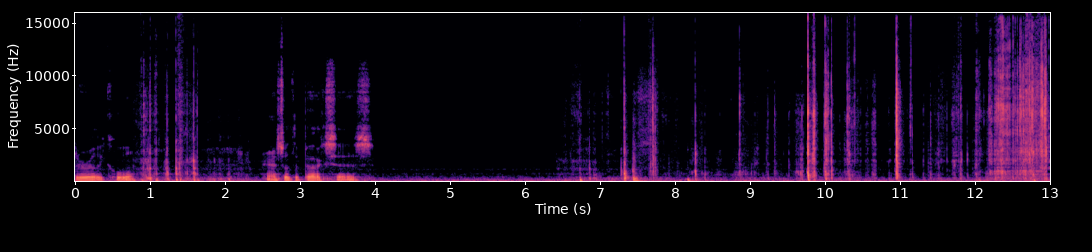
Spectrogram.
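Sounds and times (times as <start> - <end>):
packaging rustling: 0.8 - 1.8, 7.3 - 13.0.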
